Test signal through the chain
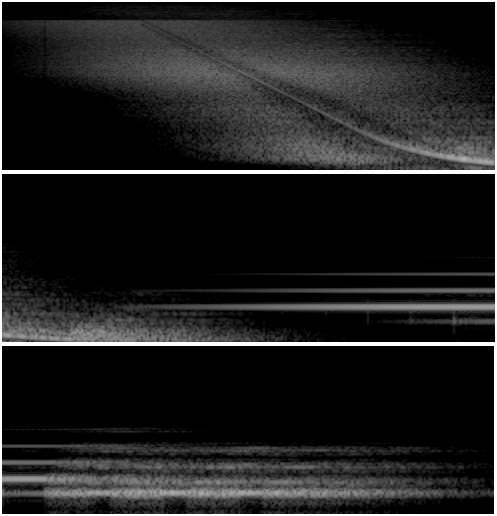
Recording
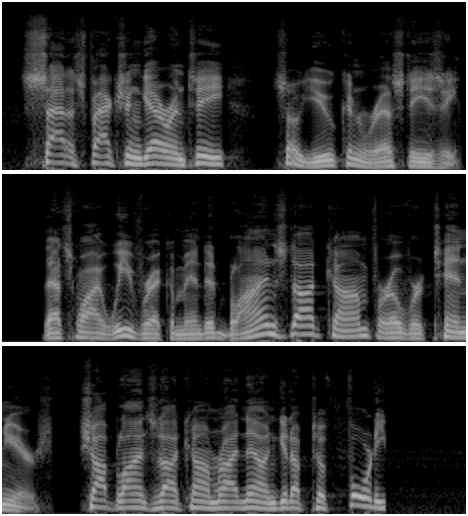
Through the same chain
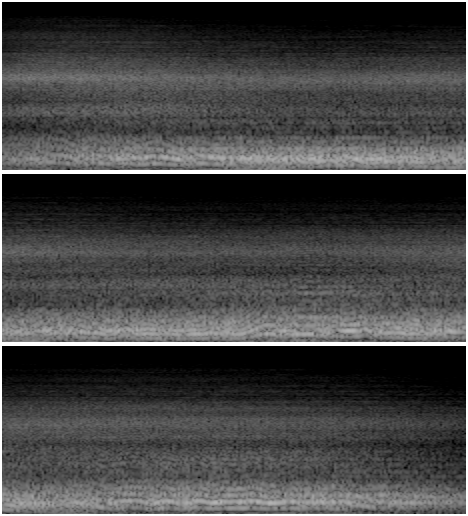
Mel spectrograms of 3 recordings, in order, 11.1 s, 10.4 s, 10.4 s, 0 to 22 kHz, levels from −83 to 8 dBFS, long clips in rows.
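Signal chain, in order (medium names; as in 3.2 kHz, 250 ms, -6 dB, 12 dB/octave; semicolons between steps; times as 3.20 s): spectral blur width 1310 ms; peaking EQ 150 Hz -9 dB 1.9 oct; in parallel at +2 dB: compression, threshold -43 dBFS; on the sum: graphic EQ 125/250/1000/2000/4000/8000 Hz -3/+9/-11/-9/+8/-6 dB; on a send: thinning echo 537 ms, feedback 16%, high-pass 180 Hz, level -15.5 dB; on the sum: pitch-shifted reverb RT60 1 s, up +7 st, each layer -8 dB, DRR 2.5 dB; trim +2.5 dB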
